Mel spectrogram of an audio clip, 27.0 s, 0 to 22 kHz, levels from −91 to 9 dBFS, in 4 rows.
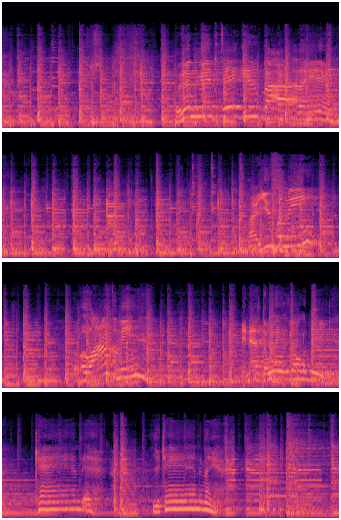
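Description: Nothing goes wrong anywhere in the clip; it simply carries the usual character of a call passed through an Opus-coded path, with the top end rolled off around 12 kHz.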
